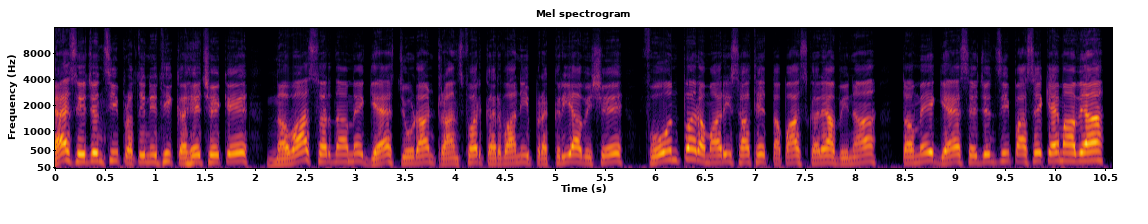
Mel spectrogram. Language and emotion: Gujarati, angry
